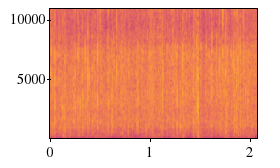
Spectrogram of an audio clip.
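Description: Steady, quiet patter of rain drumming on a clear plastic roof, dense and even throughout, with a few slightly sharper drops.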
